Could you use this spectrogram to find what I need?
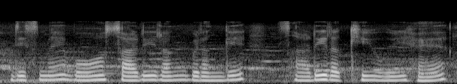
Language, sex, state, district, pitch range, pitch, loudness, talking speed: Hindi, female, Uttar Pradesh, Saharanpur, 190-210 Hz, 200 Hz, -16 LUFS, 120 wpm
